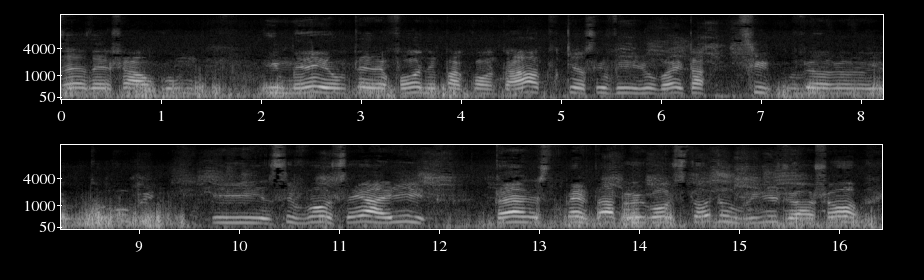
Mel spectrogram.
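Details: Adult speaker; normal speech.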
